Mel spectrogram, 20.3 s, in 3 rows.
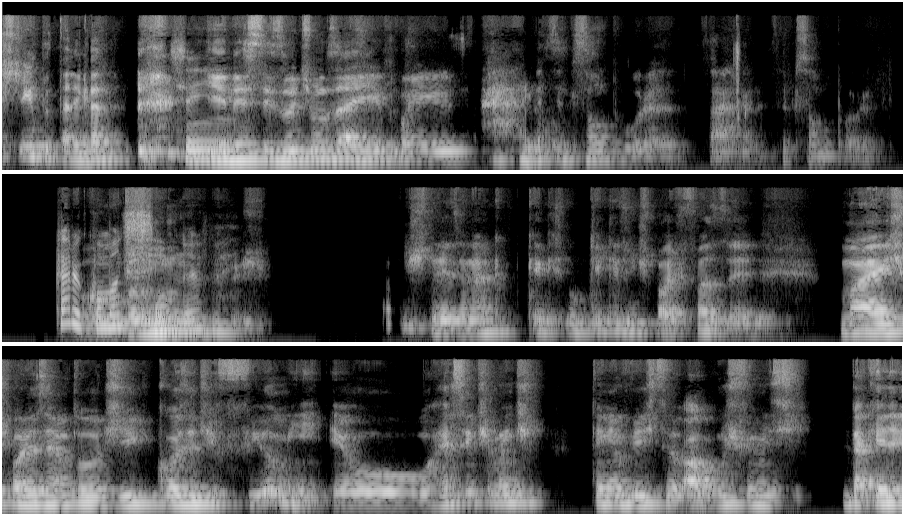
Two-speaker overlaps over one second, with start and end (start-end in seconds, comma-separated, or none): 7.2-8.4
